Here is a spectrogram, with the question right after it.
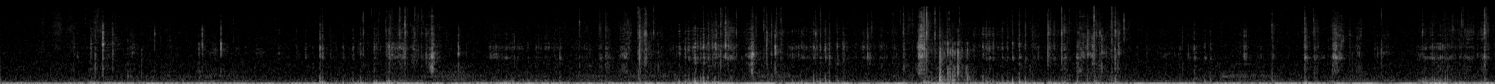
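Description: A dry, solid yellow bar of soap held in the palm is shaved into curls with a utility knife blade. Repeated crisp scraping, cutting and crunching sounds run throughout over a steady low hum.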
